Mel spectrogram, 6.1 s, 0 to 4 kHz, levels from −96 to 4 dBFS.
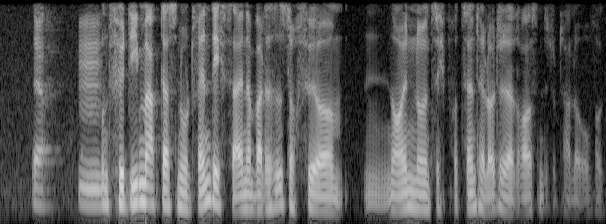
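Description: From 0.79 s to 5.18 s the level drifts down by about 8 dB: automatic gain falling, where the gain control judged the input too loud or its background noise too strong and eased its gain back over those four seconds. Unlike a talker shifting position, which changes only the voice and happens here near 1 s and again near 5 s, the room noise sinks along with the speech, so the whole sound gets steadily quieter, not just the speaker.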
